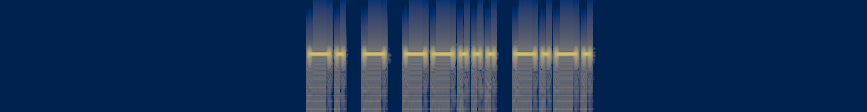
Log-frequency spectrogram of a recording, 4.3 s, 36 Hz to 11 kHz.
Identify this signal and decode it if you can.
Morse code, heard as a keyed tone, about 36 wpm, 700 Hz. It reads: NT7C
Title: USA Call Signs - 4 Characters - Repeated 3x - 35wpm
